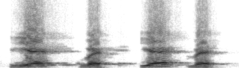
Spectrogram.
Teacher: आप ये और वे का उच्चारण करो, ये वे, ये वे, इससे हमारी जीभ कहीं टच नहीं होती। इनका या इनके उच्चारण में जीभ स्पर्श नहीं करती है, स्पर्श नहीं करती है, स्वर की तरह जैसे स्वर का हम उच्चारण करते हैं ए आ ई उ ऊ ए ओ ओ। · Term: अर्ध स्वर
